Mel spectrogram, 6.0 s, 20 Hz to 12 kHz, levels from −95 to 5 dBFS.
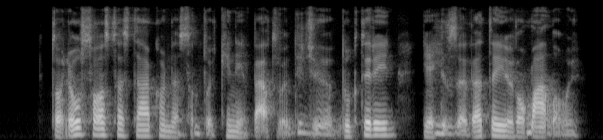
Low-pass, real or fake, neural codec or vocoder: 9.9 kHz; fake; autoencoder, 22.05 kHz, a latent of 192 numbers a frame, VITS, trained on one speaker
